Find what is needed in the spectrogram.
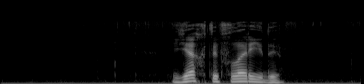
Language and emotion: Russian, neutral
